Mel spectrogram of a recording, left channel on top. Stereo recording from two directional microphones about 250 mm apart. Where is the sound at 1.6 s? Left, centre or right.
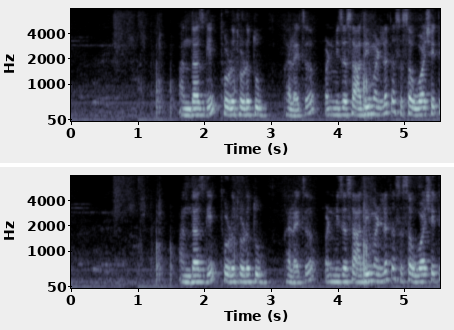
Left.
